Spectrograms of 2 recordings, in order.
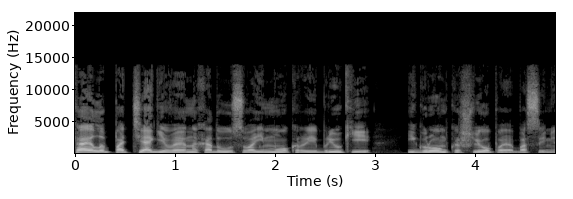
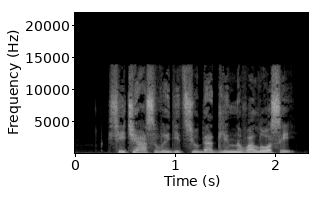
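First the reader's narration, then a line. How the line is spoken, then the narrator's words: Whispering. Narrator (Russian): зашептал Михайло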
